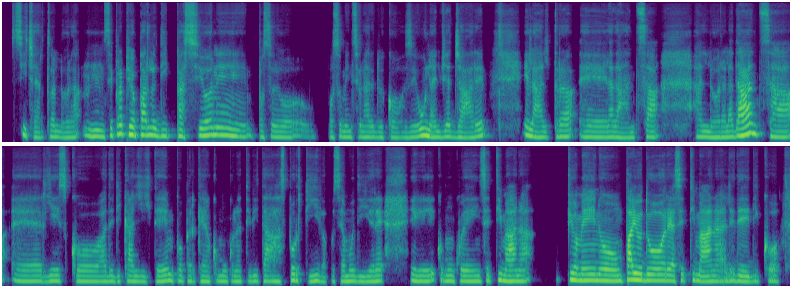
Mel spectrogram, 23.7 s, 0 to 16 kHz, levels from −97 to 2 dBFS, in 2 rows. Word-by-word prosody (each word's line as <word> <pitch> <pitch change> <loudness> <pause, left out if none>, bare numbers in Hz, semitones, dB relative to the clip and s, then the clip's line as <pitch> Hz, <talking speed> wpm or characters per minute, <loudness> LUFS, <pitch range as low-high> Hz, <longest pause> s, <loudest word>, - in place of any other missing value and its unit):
Sì, 195 -4 -2
certo, 135 +2 -5
allora, 140 -1 -5
mhmm, 160 -4 0
se 165 +6 -2
proprio 215 -2 +4
parlo 195 -1 +3
di 165 -1 -1
passione 175 0 +1
posso 145 +1 -7 0.2
posso 145 +2 -6
menzionare 140 0 -5
2 135 -1 -7
cose: 135 +1 -6
una 170 -1 +4
è - - 0
il 145 - -2
viaggiare 140 +4 -2 0.5
e 200 -6 +1
l'altra 150 +1 -2
è 140 -4 -3
la 145 +1 -2
danza. 130 +2 -3 0.5
Allora, 140 -2 -2
la 145 +1 -1
danza, 180 - +4
ehm, 140 -5 -3
riesco 135 0 -2
a 135 0 -3
dedicargli 135 0 -3
il 125 -1 -9
tempo 145 +1 -2
perché 135 0 -4
ho 130 - -4
comunque 135 0 -5
un'attività 135 0 -4
sportiva, 150 -4 -2
possiamo 135 +1 -2
dire, 135 +2 -1 0.4
e 140 0 0
comunque, 145 -2 -2
in 140 0 0
settimana, 140 -1 +1 0.5
più 180 -1 +5
o - - +6
meno, 155 -2 +5
un 145 0 +2
paio 175 +1 +8
d'ore 155 -1 +4
a 140 - +3
settimana 140 -3 +1
le 145 0 -2
dedico 140 +1 -2
145 Hz, 135 wpm, -24 LUFS, 135-155 Hz, 0.5 s, paio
